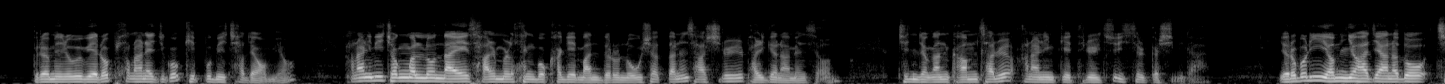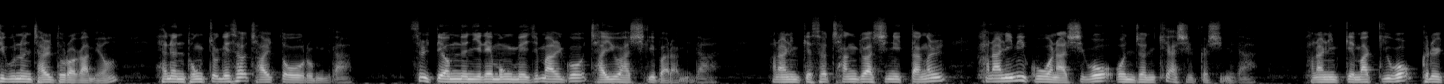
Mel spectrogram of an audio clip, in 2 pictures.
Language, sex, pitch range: Korean, male, 110-140 Hz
